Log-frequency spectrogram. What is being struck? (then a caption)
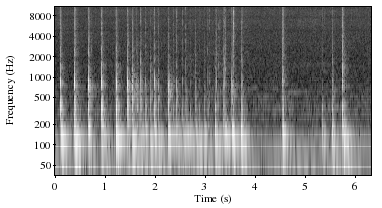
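Glass tablet touchscreen. Fingertips of both hands tap quickly and irregularly on the glass touchscreen of a large tablet lying flat, sounding like typing. The taps are soft, dull thumps with a low hum near 113 Hz and almost no ring. They come in dense bursts early on, then thin out into scattered single taps.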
